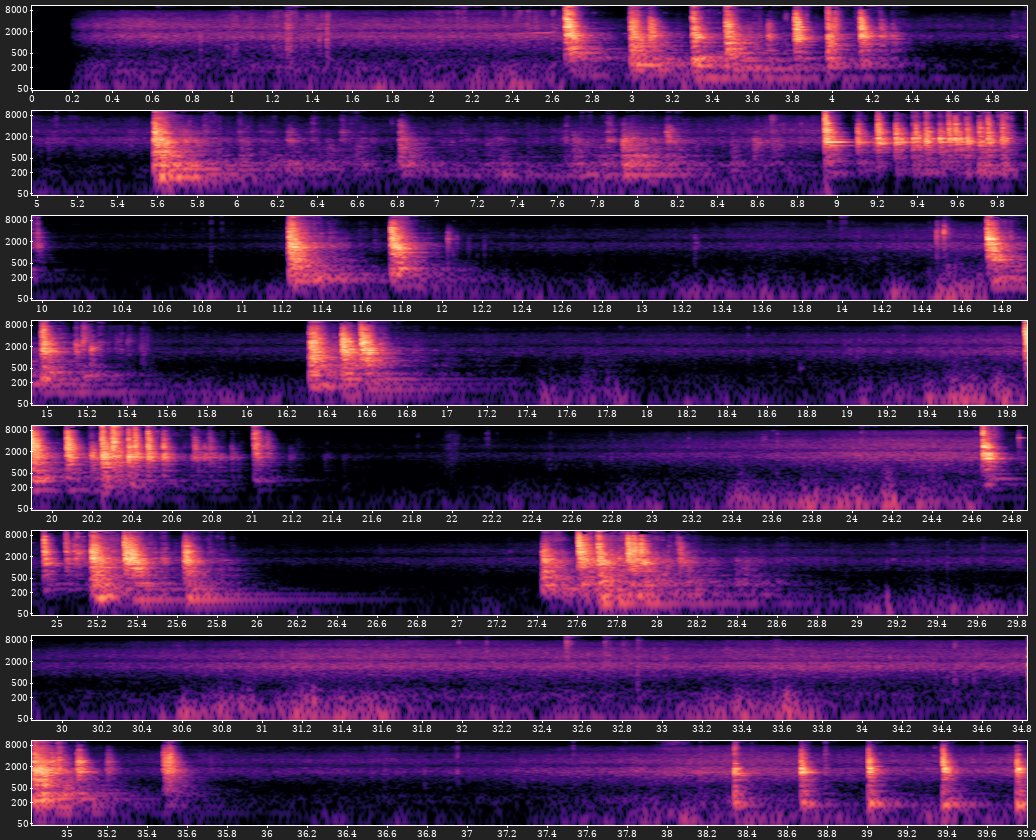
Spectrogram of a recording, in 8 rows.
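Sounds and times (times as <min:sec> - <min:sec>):
stones: 0:01.0 - 0:10.1, 0:10.8 - 0:12.3, 0:14.4 - 0:15.7, 0:16.3 - 0:17.3, 0:19.9 - 0:21.5, 0:24.6 - 0:26.4, 0:27.4 - 0:28.9, 0:34.4 - 0:35.9, 0:37.6 - 0:39.7.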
